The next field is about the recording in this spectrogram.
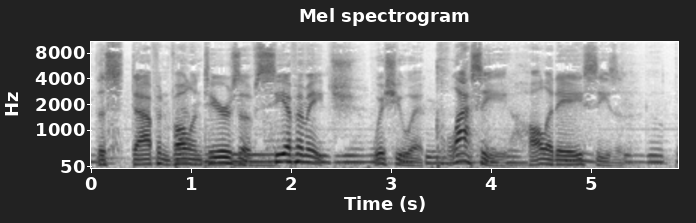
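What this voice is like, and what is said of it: Polished announcer-style radio voice. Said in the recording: “I love that radio voice I had on the go there. That's me, fresh out of journalism school almost”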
